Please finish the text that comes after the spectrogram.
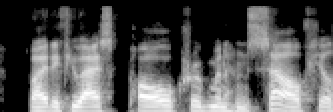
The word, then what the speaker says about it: Krugman: if you ask Paul Krugman himself he'll say it's more like the the oo sound is more like as in book so it's like Krugman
